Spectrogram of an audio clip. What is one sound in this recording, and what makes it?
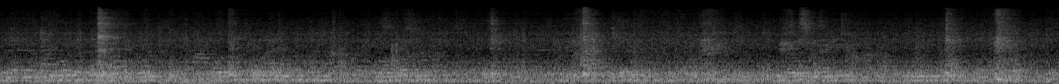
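Chess pieces click onto a board.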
